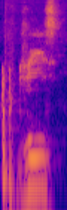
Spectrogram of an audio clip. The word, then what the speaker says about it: grise: Grise, I'm going to pronounce it because there is an E after it.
